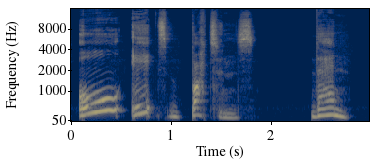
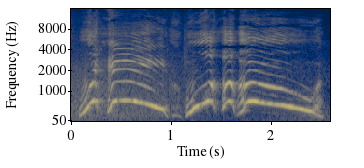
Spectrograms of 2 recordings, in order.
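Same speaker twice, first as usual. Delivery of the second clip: loud, very high squealed whoops; joyful whooping; 7 dB louder, much slower than usual. A narrator's reading. Mother and son dancing on the beach, whooping joyfully. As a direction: whoop with glee, long and high.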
